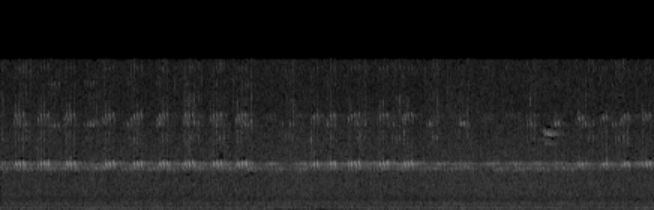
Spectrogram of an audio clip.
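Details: Grasshoppers in a flowery meadow give bright, high chirps repeated several times a second in short even bursts, the pulses easing slightly toward the end.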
